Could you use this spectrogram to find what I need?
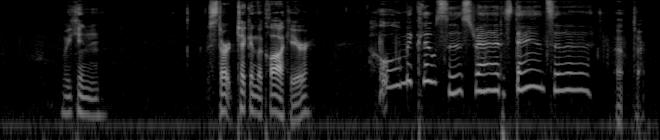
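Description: A man talks with animation, close to a microphone, with short pauses.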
